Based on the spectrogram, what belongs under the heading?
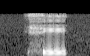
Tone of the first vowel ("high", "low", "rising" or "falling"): high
